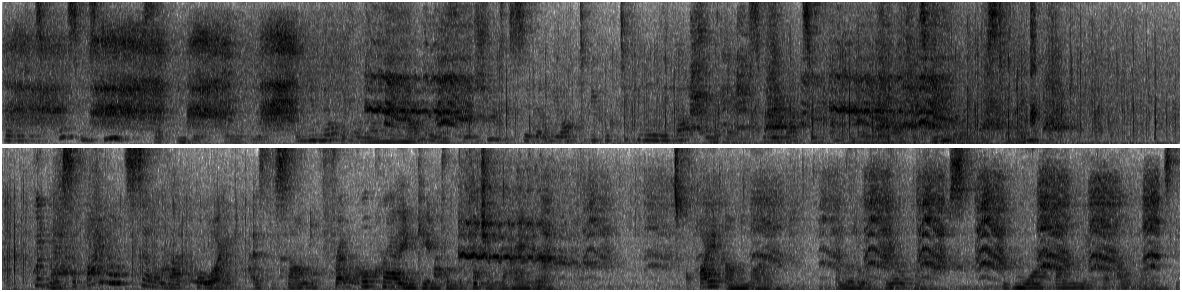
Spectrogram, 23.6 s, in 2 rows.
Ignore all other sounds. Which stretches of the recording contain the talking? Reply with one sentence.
The talking can be heard from 0.0 to 10.3 s, from 12.1 to 17.4 s and from 18.5 to 23.5 s.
